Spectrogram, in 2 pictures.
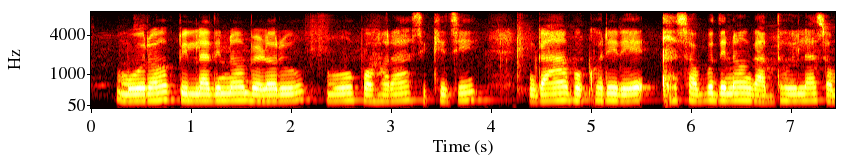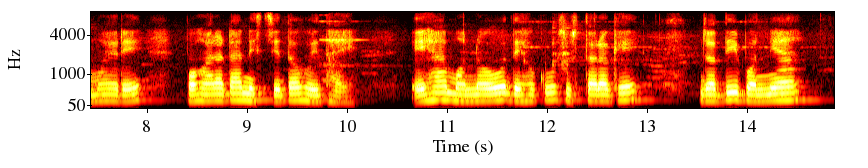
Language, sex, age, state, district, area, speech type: Odia, female, 30-45, Odisha, Nayagarh, rural, spontaneous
